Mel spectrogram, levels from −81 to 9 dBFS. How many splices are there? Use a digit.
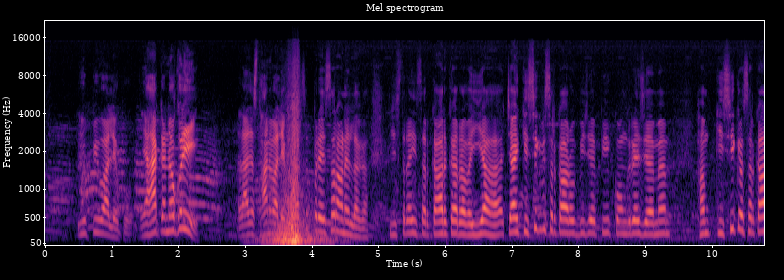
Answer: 1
